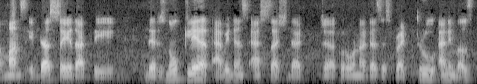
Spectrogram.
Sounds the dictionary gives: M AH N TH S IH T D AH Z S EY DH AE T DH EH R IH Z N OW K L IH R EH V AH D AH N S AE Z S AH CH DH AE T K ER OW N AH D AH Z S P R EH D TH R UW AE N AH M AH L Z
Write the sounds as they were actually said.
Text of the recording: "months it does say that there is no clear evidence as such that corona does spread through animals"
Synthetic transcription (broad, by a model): M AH N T S IH T D AH Z S EY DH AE T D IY R IH Z N OW K L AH R EH V AH D AH N S AE Z S AH CH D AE T K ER OW N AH D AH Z S P R EH D T R UW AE N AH M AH L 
